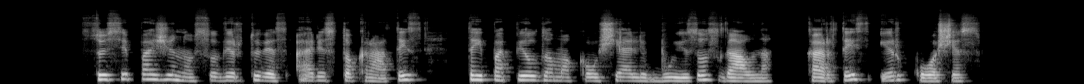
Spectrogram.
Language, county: Lithuanian, Šiauliai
